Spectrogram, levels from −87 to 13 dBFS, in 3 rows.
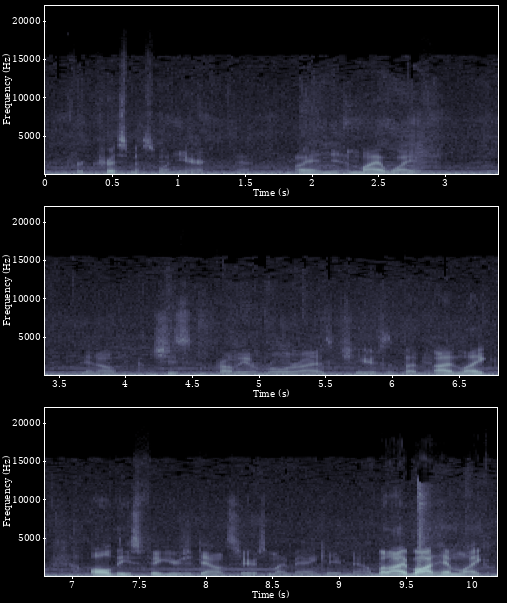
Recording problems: electrical hum; noticeable; throughout; 50 Hz, 15 dB below the speech

